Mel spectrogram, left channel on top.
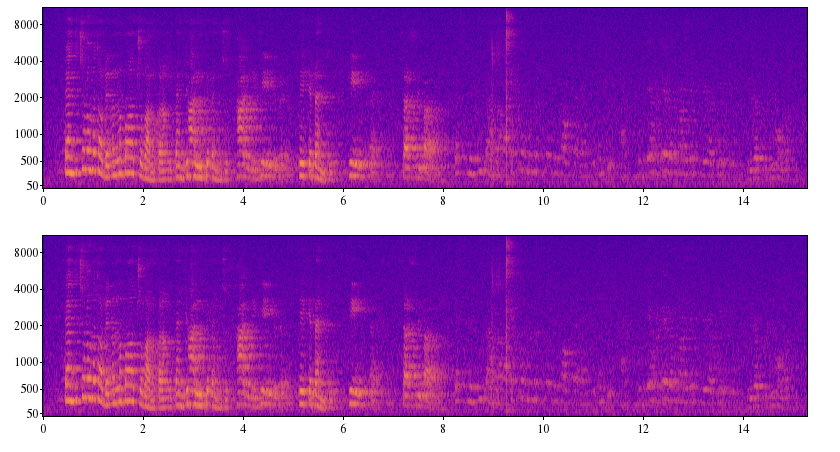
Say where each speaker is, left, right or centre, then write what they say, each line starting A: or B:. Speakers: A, on the left; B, on the left.
A: ਭੈਣ ਜੀ ਚਲੋ ਮੈਂ ਤੁਹਾਡੇ ਨਾਲ ਨਾ ਬਾਅਦ ਚੋਂ ਗੱਲ ਕਰਾਂਗੀ। ਭੈਣ ਜੀ
B: ਹਾਂਜੀ
A: ਠੀਕ ਹੈ ਭੈਣ ਜੀ
B: ਹਾਂਜੀ ਠੀਕ ਹੈ ਭੈਣ ਜੀ ਠੀਕ।
A: ਹੈ ਭੈਣ ਜੀ
B: ਠੀਕ ਹੈ ਅੱਛਾ ਜੀ ਸਤਿ ਸ਼੍ਰੀ ਅਕਾਲ ਜੀ।
A: ਮੈਨੂੰਦਾਨੂੰ ਦ ਪ ਵੱ ਵੱ। ਹੋਣਾ।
